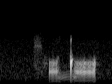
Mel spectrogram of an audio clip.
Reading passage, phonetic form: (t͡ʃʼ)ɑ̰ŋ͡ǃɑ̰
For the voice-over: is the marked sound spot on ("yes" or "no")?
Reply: no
